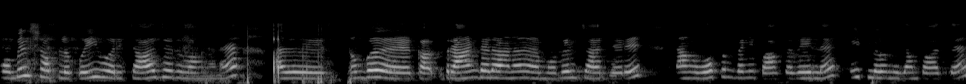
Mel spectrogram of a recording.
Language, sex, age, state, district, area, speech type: Tamil, female, 18-30, Tamil Nadu, Nagapattinam, rural, spontaneous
